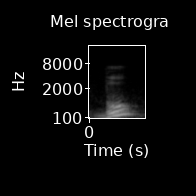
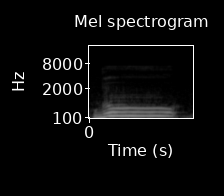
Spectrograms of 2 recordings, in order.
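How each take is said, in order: First: The vowel is short. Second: The vowel is long. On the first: "la noire toute seule" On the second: "avec la bleue"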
